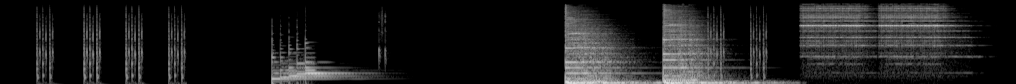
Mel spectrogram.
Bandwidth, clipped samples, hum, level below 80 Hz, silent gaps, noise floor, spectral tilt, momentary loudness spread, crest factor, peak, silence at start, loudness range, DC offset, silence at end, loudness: 19 kHz; under 0.1%; none; -26 dBFS; 2.29-2.33 s; under -90 dBFS; -3 dB/octave; 21 LU; 20 dB; 0 dBFS; 0.35 s; 11 LU; under 0.1%; 0.45 s; -17 LUFS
